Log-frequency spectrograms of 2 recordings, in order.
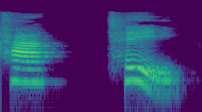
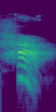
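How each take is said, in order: First: "Happy" split into two loud, high beats, HA and PEE; two syllables. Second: "hap" cut off at the P, no final ee; one-syllable hap. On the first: Teacher shows English syllables, "Happy" split in two. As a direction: break "Happy" apart at the syllables. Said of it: "Two syllables in English". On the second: Teacher mimics Brazilian learners' mistake, clipped one-syllable "hap". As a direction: drop the end of happy, just "hap". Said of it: "Brazilians a lot of the time would say hap". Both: Shown as a demonstration.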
